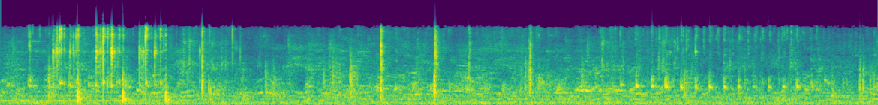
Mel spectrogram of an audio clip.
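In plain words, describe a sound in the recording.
Plastic game pieces click against a wooden board.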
